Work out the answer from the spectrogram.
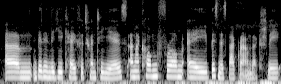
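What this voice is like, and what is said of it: French accent. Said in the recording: “With the French accent, ideally... I am French, clearly.”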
